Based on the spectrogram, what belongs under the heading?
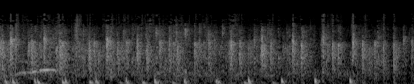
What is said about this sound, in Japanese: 今ちょっと神様に拍手と皆さんに拍手したいと思います。 So let's give a hand to God.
